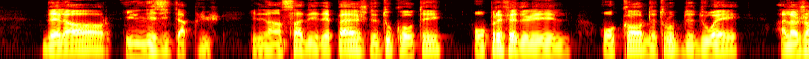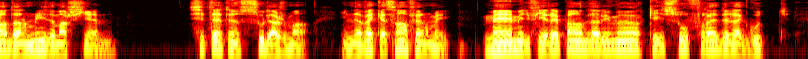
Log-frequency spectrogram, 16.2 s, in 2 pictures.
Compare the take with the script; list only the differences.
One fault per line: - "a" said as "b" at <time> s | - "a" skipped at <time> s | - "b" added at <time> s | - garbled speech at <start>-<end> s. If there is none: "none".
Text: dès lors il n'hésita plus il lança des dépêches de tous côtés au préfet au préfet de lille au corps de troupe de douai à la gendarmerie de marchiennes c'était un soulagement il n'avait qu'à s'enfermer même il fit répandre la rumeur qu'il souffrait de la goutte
- "au préfet" skipped at 5.2 s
